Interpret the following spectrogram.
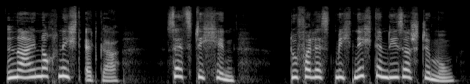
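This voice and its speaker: A hot-tempered young lady in a storybook reading, put on by a woman narrator, with a shrill, high, imperious voice. She rises well above the narrator's own pitch. The recording is dry and close. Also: big pitch swings, moderate pace, darkish tone, no room sound. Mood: pleading. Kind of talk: audiobook reading.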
